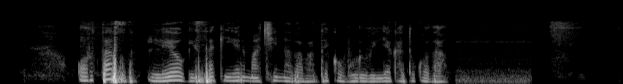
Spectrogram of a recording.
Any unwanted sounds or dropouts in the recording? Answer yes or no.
no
